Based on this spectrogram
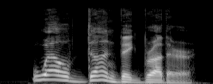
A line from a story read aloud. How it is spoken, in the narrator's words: laughed the little billy goat Gruff and the medium-sized billy goat Gruff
